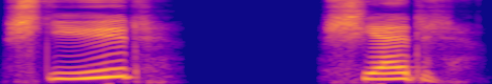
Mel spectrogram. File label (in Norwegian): "sjyr", hemsedalsmaalet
